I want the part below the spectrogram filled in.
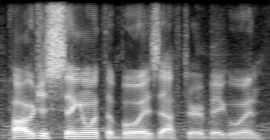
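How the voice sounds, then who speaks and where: Deep, flat young athlete. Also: male voice, rapid-fire. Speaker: lacrosse player. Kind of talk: casual interview answers.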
